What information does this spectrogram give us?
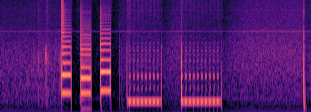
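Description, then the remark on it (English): A telephone rings as a call is being put through to another department: three quick electronic beeps, then two trilling ring bursts, clear, ending with a faint click. No one speaks. “Hang on, mate, and I'll put you through. I'm not real sure how to use this phone.”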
